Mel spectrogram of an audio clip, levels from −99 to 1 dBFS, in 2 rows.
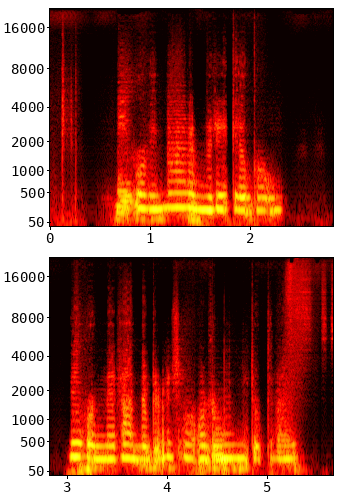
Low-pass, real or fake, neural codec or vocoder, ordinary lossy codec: none; fake; codec, 44.1 kHz, 0.9 kbps, DAC; none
